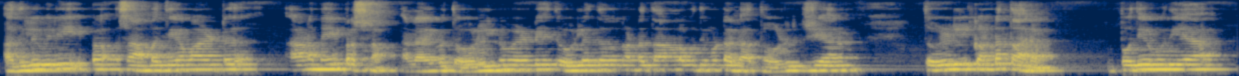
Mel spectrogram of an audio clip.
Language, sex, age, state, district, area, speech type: Malayalam, male, 60+, Kerala, Palakkad, rural, spontaneous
